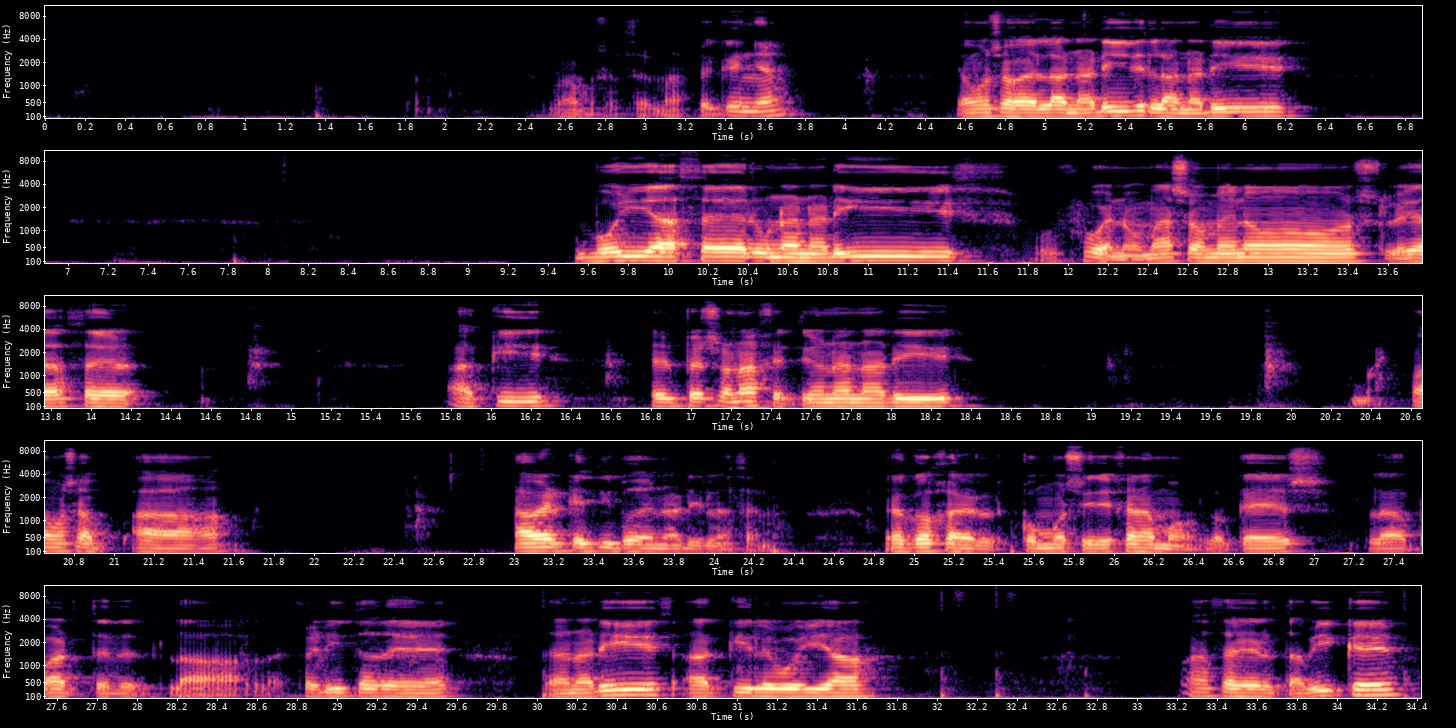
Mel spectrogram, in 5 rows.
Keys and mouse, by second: 0.8 g, 1.5 click, 2.5 s, 3.7 click, 3.8-7.1 shift+middle drag, 6.6 g, 7.1 click, 7.3 s, 8.0 click, 8.2-9.7 shift+middle drag, 8.6 g, 9.7 click, 9.9 s, 10.6 click, 10.8 g, 11.6 click, 11.8-14.1 ctrl+middle drag, 13.2 g, 14.1 click, 14.5-24.4 ctrl+middle drag, 20.3 KP_Decimal, 22.3 alt+q, 23.9 shift+d, 24.4 click, 24.7 s, 25.6 click, 26.3-30.1 ctrl+middle drag, 29.2 Tab, 30.1-31.1 drag, 31.5 f, 32.1-34.4 shift+drag.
